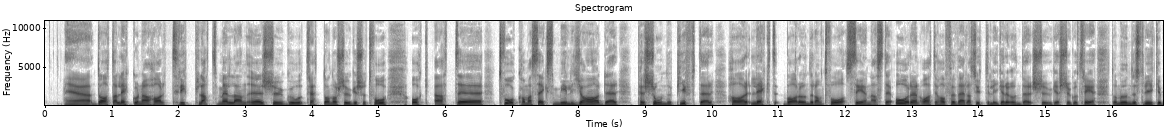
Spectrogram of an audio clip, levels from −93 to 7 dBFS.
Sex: male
